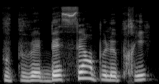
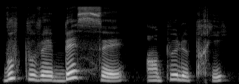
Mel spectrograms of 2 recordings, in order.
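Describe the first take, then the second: First: Slow, "baisser" stressed; slow model sentence; slow repeat. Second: Very slow French; slow teaching read; slow demo pronunciation. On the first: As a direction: say again slowly. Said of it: "한 번 더". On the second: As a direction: model each word slowly. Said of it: "발음을 한번 해보도록 하겠습니다". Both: Shown as a demonstration.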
